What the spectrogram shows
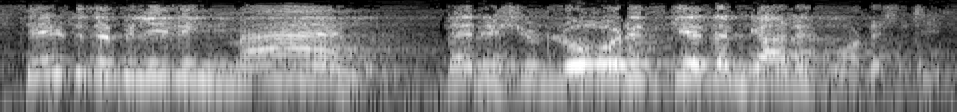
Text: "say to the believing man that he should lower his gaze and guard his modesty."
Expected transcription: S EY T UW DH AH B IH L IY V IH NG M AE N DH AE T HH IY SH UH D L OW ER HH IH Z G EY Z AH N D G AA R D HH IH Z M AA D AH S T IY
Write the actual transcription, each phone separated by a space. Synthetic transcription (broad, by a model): S EY T UW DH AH B IH L IY V IH NG M AE N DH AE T HH IY SH UH D L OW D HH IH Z G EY AH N G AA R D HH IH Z M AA D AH S T IY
